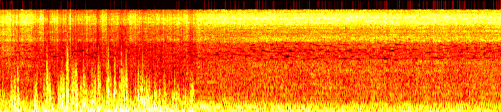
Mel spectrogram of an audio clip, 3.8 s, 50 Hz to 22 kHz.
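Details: 1990 2.5-ton Tempstar heat pump outdoor unit in cool mode: loud harsh rasping roar like a hacksaw over a steady low hum; old unit sounds worn and slowly dying, cause not confirmed.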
